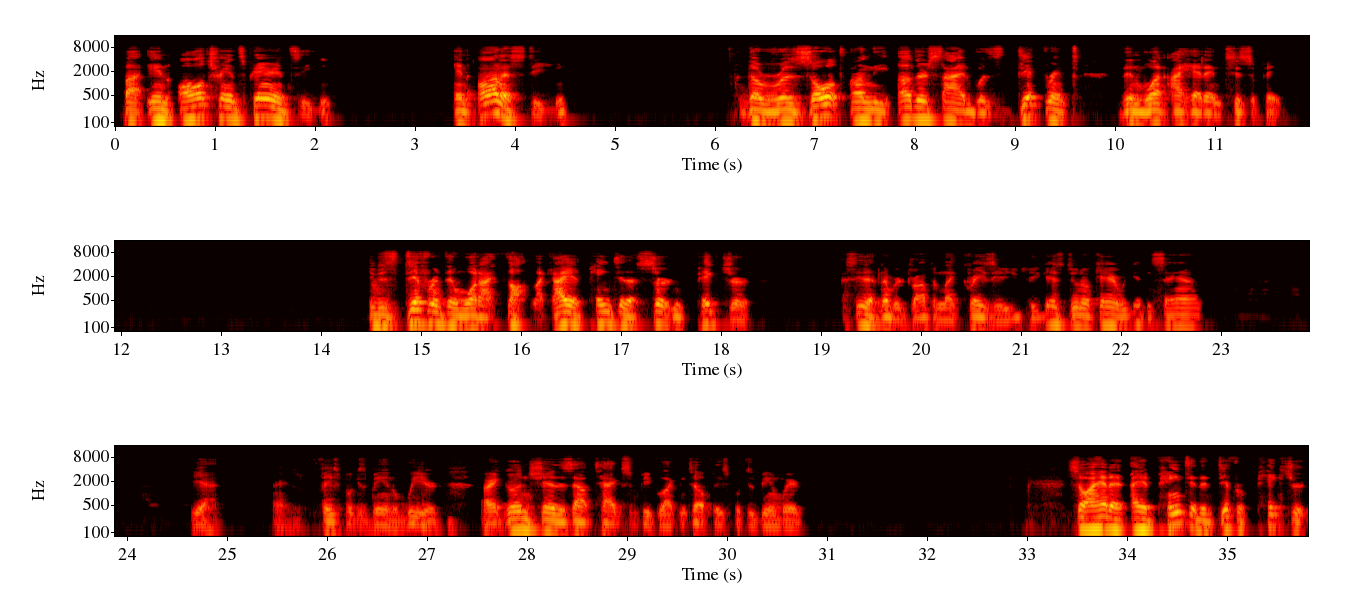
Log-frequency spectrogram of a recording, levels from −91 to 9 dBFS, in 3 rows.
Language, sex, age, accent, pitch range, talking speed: English, male, 40-59, American, 70-115 Hz, 140 wpm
